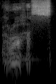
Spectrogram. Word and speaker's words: Rojas: Rojas.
